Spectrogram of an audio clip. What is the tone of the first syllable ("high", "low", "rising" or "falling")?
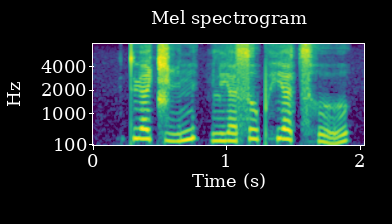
high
